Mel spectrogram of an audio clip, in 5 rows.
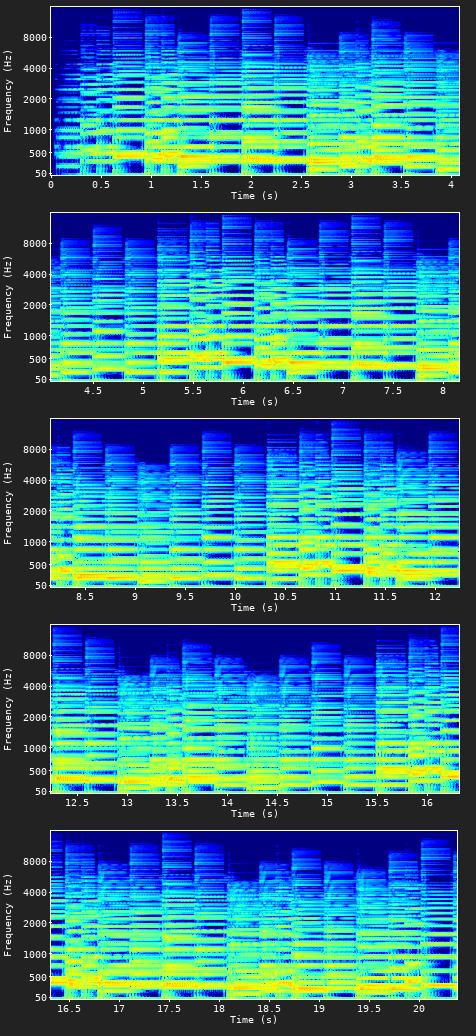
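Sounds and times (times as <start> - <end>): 
harpsichord: 0.1 - 20.3.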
